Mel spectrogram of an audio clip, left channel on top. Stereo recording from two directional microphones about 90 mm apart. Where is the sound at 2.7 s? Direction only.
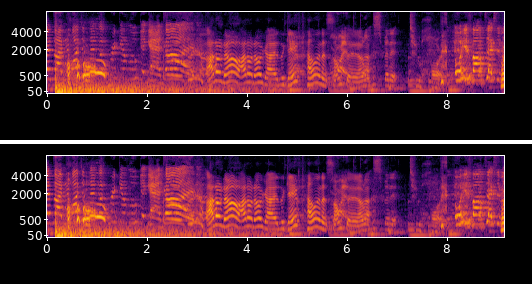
20° right (ahead or behind).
